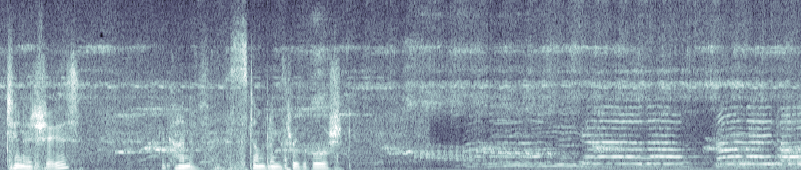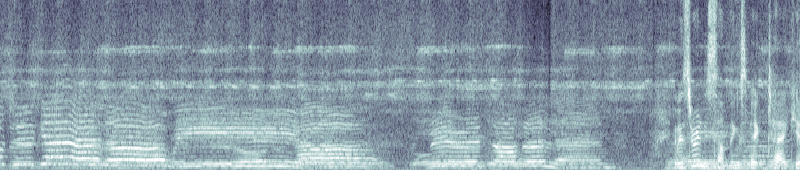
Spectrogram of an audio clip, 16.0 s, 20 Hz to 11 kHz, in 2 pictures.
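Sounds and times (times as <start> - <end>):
group singing unaccompanied: 4.6 - 16.0.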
